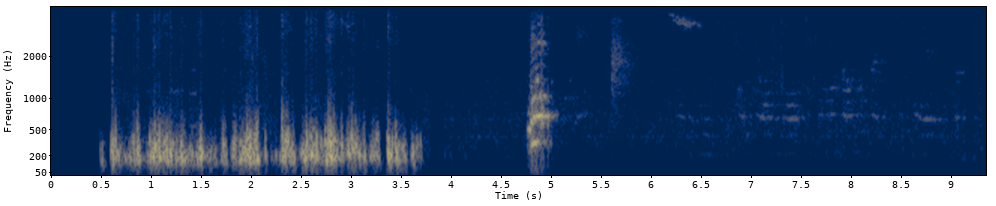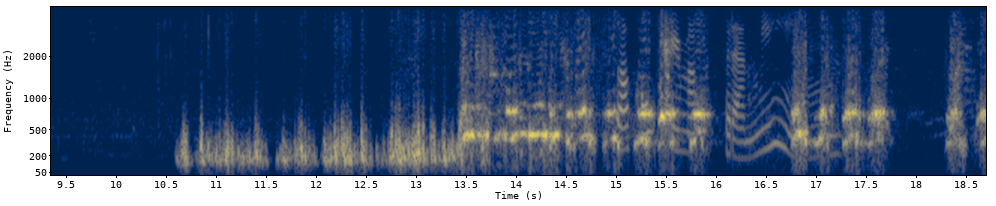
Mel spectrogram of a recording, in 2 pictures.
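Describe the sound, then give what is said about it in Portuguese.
A female dog barks and yaps in a rapid run of sharp, high bursts near the end, following stretches of low muffled voice-like sound and a brief pause. “Nossa, deixa eu ver, o que é a cabeça dessa cachorra? Cala essa boca!”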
